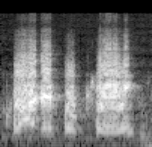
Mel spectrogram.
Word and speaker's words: Croix-des-Bouquets: Dash e s e o u q t pronounced quad bouquet which is the suburb of fr okay and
